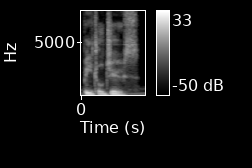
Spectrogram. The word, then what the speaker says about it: Betelgeuse: English speakers often pronounce it Beetlejuice. A convenient, if somewhat undignified, rendering of an ancient name.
